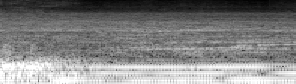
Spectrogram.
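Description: Live metal band's electric guitar and bass ringing out on low held notes, loud and steady, as a shouted vocal line ends right at the start.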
